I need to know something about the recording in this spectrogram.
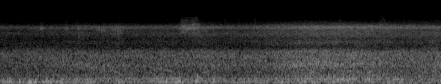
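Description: Wind buffeting the microphone, a low uneven rumble over a steady high hiss of outdoor air.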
